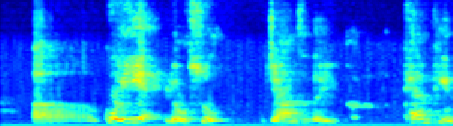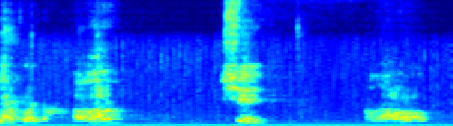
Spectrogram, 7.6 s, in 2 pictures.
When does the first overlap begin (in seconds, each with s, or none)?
none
